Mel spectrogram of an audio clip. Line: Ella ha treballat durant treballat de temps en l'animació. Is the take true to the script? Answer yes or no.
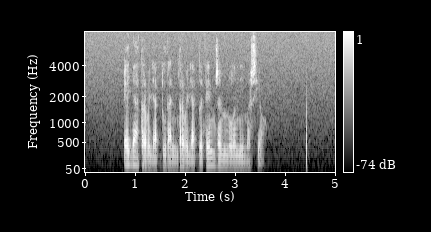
yes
